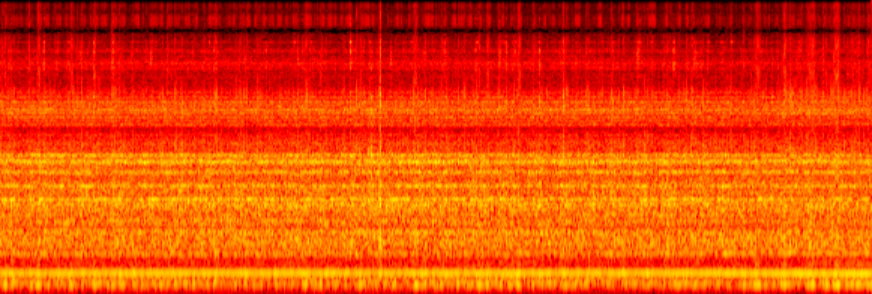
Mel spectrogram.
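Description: CFMoto ATV engine running at a steady cruising speed, a loud even drone whose pitch holds steady throughout.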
